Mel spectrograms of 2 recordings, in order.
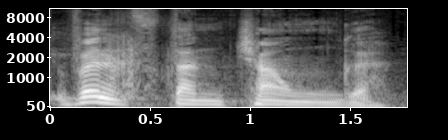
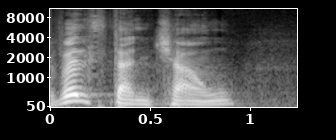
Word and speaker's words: Weltanschauung: La idea alemana, en alemán, creo que se pronuncia así, Weltanschauung.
